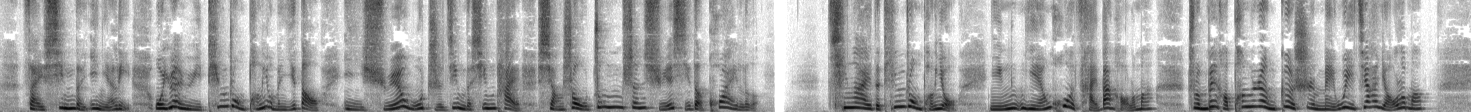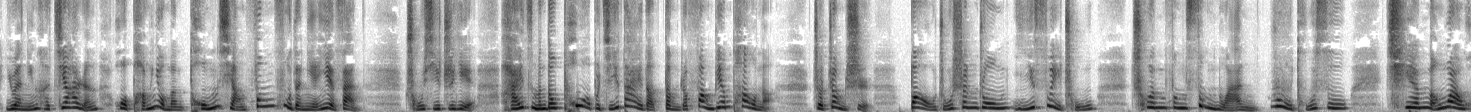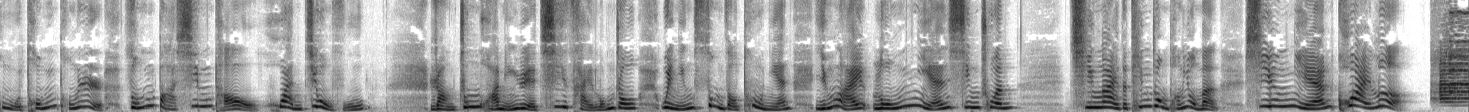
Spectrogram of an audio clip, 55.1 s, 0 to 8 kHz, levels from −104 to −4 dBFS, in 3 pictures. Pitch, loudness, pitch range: 300 Hz, -19 LUFS, 260-365 Hz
